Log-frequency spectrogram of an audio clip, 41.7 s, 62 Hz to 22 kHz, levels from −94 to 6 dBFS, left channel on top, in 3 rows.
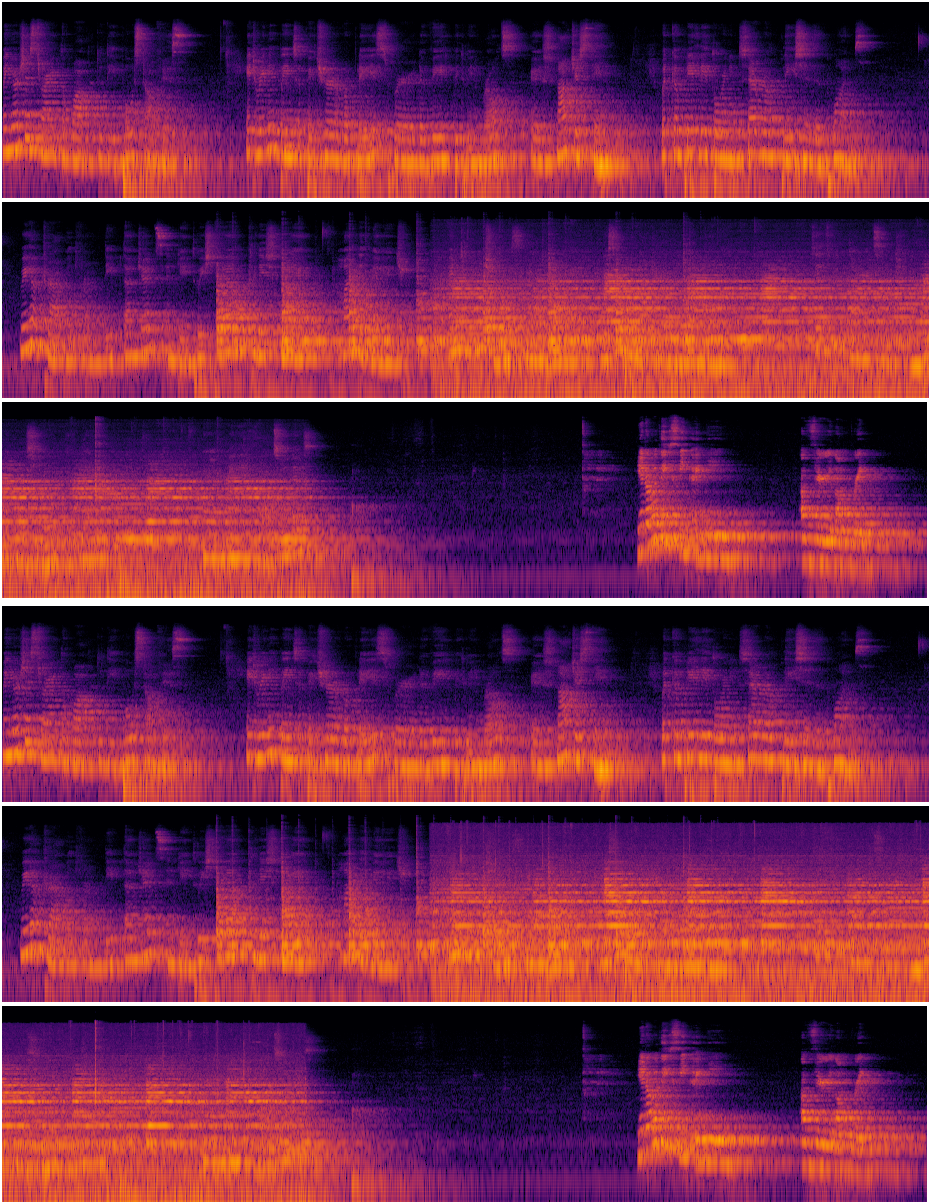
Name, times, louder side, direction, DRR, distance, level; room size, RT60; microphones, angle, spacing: voice 1, 0.0-2.6 3.7-7.7 7.9-9.1 9.9-12.9 14.2-18.4 18.9-20.0 20.6-24.9 26.0-29.4 30.8-32.4 33.0-33.1, equal, 20° left, -2 dB, 0.4 m, -28 dB
sound 1, 17.1-24.9, equal, 35° right, 1.0 m, -27 dB
Church bells somewhere, 20.3-32.4, right 4 dB, 80° right, 0.5 m, -25 dB
voice 2, 36.5-36.8 37.3-38.8 39.8-40.8, right 1 dB, 50° left, -3 dB, 1.2 m, -24 dB
9.6 x 4.1 x 3.3 m, 2.8 s
head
